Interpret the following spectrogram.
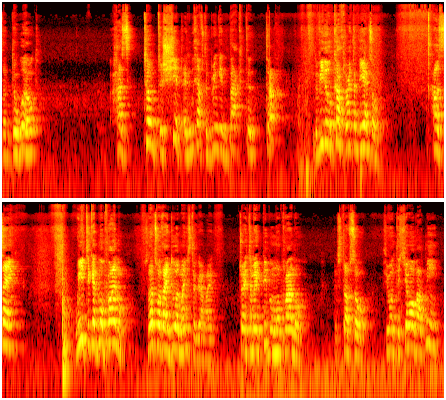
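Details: Male with self-reported stutter, also reports tics; stuttering.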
